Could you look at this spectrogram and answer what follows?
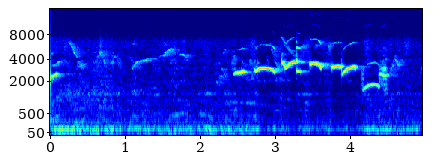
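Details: Oriental magpie-robin in the wild; after faint background chirps, a quick burst of clear whistled notes rises and falls, ending in a lower downslurred note.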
